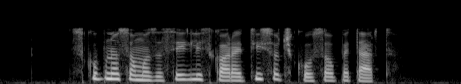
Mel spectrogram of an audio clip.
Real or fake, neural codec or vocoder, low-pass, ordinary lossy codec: real; none; 5.4 kHz; none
